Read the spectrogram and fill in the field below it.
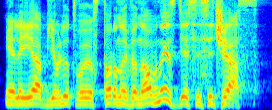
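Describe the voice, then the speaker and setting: Icy stern lady of the house, commanding, man reading her, mellow slightly high voice. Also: fast, close to an everyday voice. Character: cold commanding woman, steward of her estate.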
